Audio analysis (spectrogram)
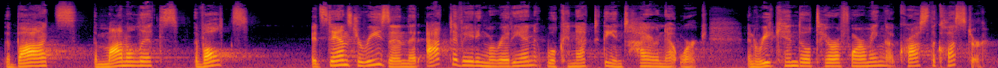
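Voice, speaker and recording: An actress playing a daring, caring scientist-explorer in a video game, speaking in an informal, earnest, expressive way. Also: female voice, medium pitch, normal speed, in a large hall, lightly acted. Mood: earnest, keen. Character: daring, caring woman scientist-explorer, excitable about ancient technology.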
